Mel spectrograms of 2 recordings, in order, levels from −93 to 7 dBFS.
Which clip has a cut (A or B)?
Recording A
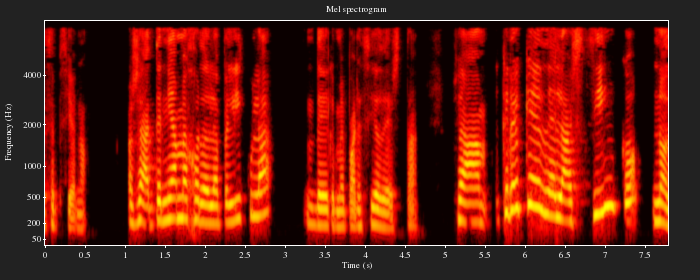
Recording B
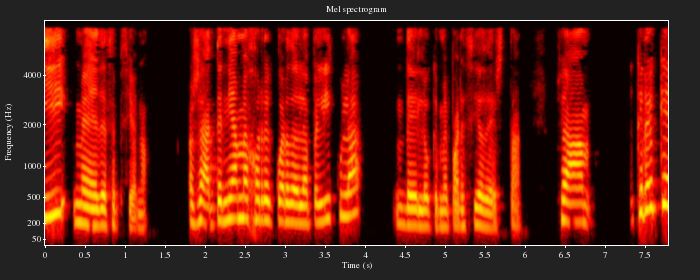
A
